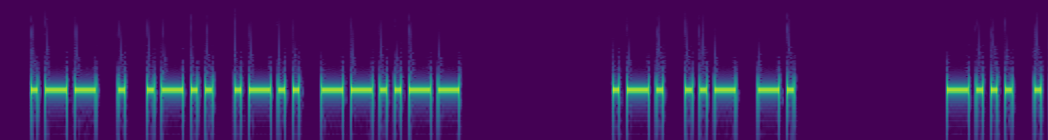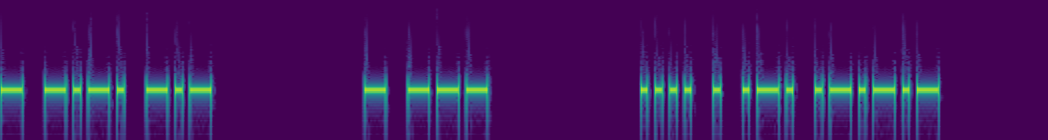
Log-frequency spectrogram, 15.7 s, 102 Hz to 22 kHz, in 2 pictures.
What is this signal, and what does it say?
Morse code, heard as a keyed tone, about 22 wpm, 700 Hz. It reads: WELL, RUN BACK TO HER.
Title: 3x Word-Spacing - Sentences from Top 300 Words - 22wpm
